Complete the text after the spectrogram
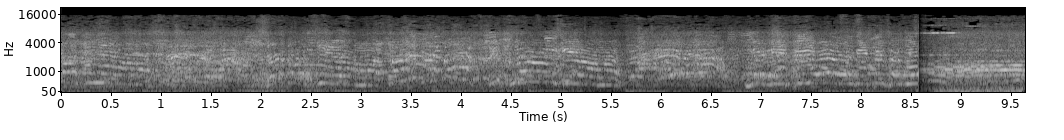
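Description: A crowd of men shouts and chants with excitement outdoors.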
